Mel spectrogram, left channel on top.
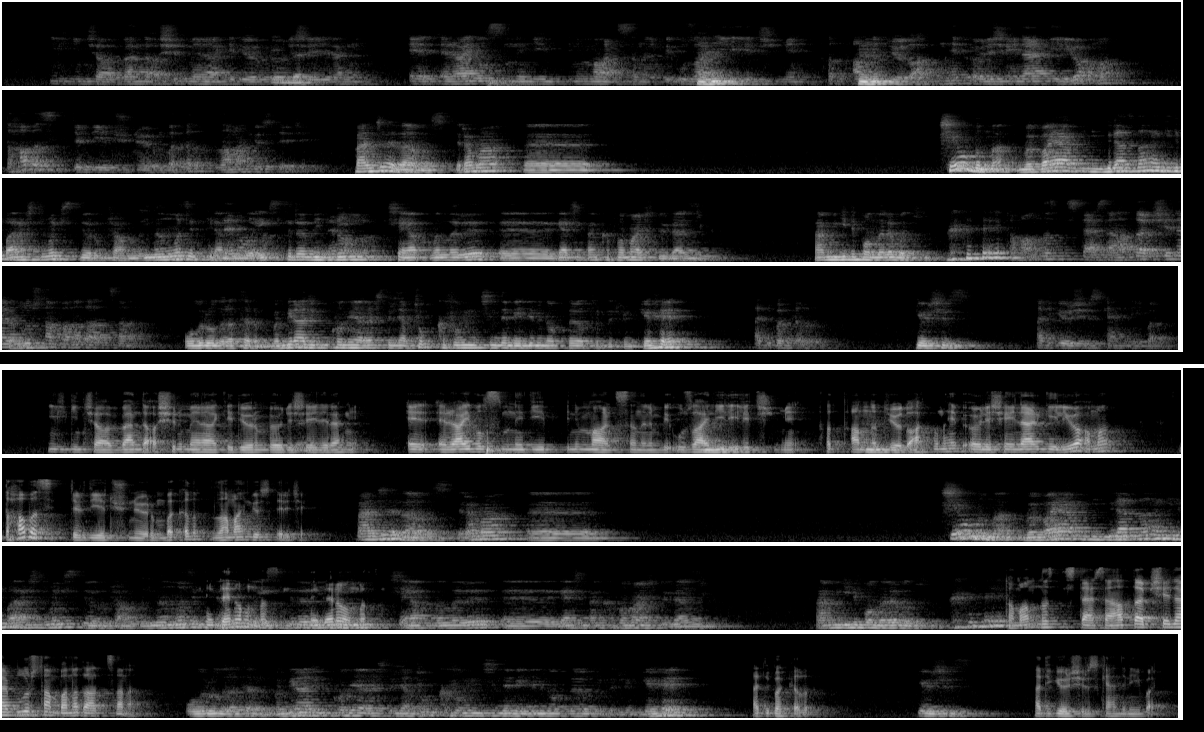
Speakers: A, on the right (about 85°); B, on the left (about 70°).
A: İlginç abi. Ben de aşırı merak ediyorum
B: dediğimde.
A: böyle şeyleri. Hani E- Arrivals mı ne diye bir film vardı sanırım. Bir uzaylı
B: Hı hı,
A: ile iletişimi hat- anlatıyordu.
B: hı hı.
A: Aklıma hep öyle şeyler geliyor ama daha basittir diye düşünüyorum. Bakalım zaman gösterecek.
B: Bence de daha basittir ama e, Şey oldum lan. Ve bayağı bir- biraz daha gidip araştırmak istiyorum şu an bunu. İnanılmaz etkilendim.
A: <laughs> Neden olmasın?
B: Bu ekstra
A: Neden
B: bir dil
A: olmasın?
B: şey yapmaları e, gerçekten kafamı açtı birazcık. Ben bir gidip onlara bakayım. <laughs>
A: Tamam nasıl istersen. Hatta bir şeyler
B: Tamam.
A: bulursan bana da atsana.
B: Olur olur atarım. Ben birazcık bu konuyu araştıracağım. Çok kafamın içinde belli bir noktaya oturdu çünkü.
A: Hadi bakalım.
B: <laughs> Görüşürüz.
A: Hadi görüşürüz. Kendine iyi bak.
